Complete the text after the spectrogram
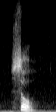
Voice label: "sou4", chinese pinyin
